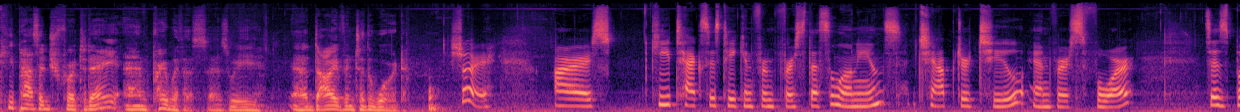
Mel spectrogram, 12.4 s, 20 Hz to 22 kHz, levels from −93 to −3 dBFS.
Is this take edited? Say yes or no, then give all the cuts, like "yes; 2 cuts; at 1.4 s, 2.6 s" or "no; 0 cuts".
no; 0 cuts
